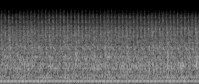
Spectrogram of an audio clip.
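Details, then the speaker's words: Fiat Panda 4x4 Sisley after converting from carburettor to fuel injection, with fuel pressure around 10–12 psi: a steady, even, quiet idle with a smooth low hum, no knocks or misses, and only normal injector ticking. "as you can hear it runs nice and quiet there's no really any noises or anything you can hear the injector ticking which is normal"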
